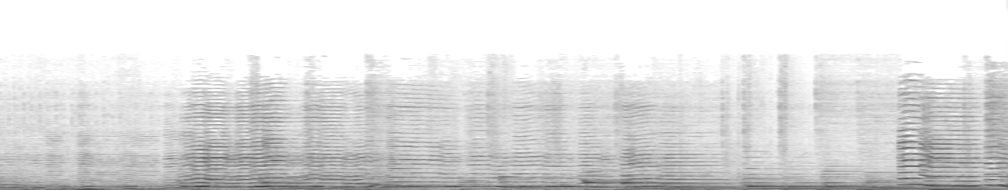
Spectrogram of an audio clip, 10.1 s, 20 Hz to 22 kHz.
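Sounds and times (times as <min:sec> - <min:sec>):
saxophone long notes: 0:00.0 - 0:07.8, 0:08.9 - 0:10.0
double bass: 0:00.0 - 0:10.0
piano: 0:00.0 - 0:10.0.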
